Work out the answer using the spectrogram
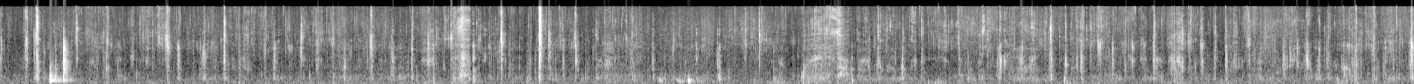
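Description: Close-miked chewing and biting of braised pork trotter (jokbal): irregular mouth clicks and smacks throughout, with a few louder bites along the way.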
